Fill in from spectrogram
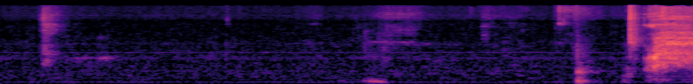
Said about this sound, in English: I'm going to drink some water. When I drink water, y'all hit the like button.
